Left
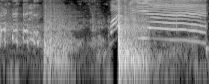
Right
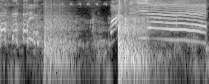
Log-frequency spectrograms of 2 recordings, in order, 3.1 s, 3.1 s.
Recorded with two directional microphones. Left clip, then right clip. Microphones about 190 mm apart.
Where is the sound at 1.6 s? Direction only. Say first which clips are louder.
Right 3 dB; 35° left (ahead or behind).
